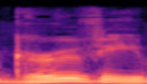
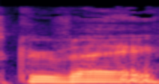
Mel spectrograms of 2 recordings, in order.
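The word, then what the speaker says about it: Grewe: believe alright yeah it's it's almost like groovy but it's from what I understand it's groove a her groove a I know just grew but well they said it wrong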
